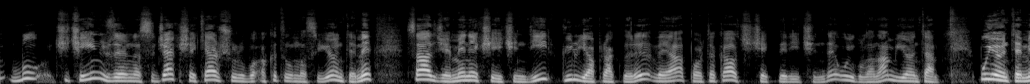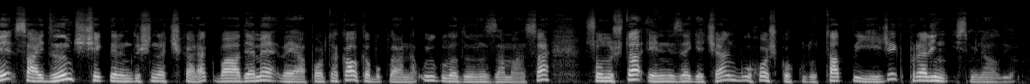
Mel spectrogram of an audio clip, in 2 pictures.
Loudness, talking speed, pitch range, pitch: -22 LUFS, 130 wpm, 135-190 Hz, 155 Hz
